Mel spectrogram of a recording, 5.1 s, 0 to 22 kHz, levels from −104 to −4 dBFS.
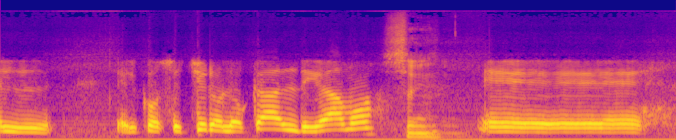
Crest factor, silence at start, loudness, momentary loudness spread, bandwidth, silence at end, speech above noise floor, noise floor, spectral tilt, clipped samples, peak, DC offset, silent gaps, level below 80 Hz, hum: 12 dB; 0 s; -13 LUFS; 9 LU; 13 kHz; 0.05 s; 28 dB; -40 dBFS; -6 dB/octave; under 0.1%; 0 dBFS; 2%; none; -52 dBFS; none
